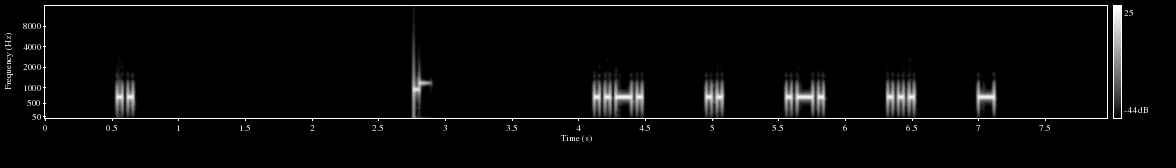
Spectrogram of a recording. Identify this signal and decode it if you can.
Morse code, heard as a keyed tone, about 30 wpm, spaced as for 14 wpm, 690 Hz. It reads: I FIRST
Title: 4x Character Spacing - Top 100 Words - 30wpm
